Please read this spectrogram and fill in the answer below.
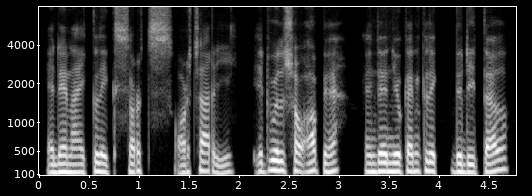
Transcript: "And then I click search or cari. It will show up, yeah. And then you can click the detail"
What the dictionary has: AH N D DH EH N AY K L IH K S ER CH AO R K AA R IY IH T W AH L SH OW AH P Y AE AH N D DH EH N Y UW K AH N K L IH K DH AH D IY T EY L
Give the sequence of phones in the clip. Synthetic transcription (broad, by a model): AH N D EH N AY K L IH K S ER S AO R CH AA R IY IH T W AH L SH OW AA P Y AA AH N D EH N Y UW K AH N K L IH K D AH D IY T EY L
